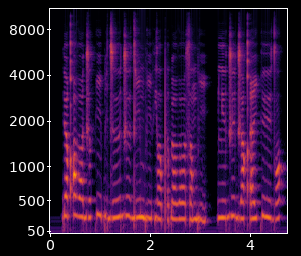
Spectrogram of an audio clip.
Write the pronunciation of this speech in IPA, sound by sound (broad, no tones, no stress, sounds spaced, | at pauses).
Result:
ɾ y qʼ ɵ ðˤ ʉː d͡ʒ ɵ k iː ɓ i d͡z ʉː d͡ʒ ʉː d iː m b iː f j ʌː pʼ ə ɓ ʉː ðˤ uː s ʌ m b i | lʲ ʉ d͡ʒ yː d͡ʒ ɵː qʼ iː k yː d ɔ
